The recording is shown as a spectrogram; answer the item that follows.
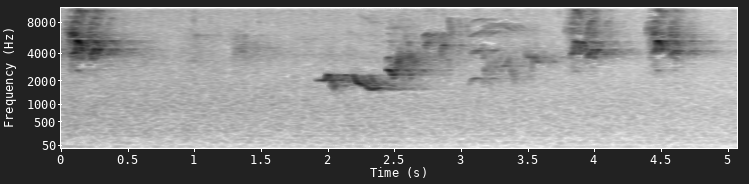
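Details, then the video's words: A few scattered forest bird calls: a high chirp at the start, a short falling whistled phrase near two seconds, then brief high chirps toward the end over a quiet background. "Пение птиц в лесу"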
